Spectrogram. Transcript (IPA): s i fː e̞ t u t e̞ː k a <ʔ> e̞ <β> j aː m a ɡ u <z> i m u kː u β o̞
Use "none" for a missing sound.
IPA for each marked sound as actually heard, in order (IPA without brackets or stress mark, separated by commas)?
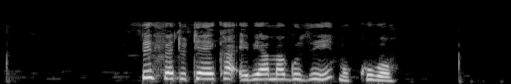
ʔ, β, z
